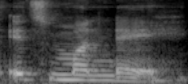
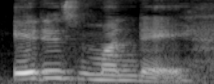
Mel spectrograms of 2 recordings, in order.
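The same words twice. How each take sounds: First: Said in the usual way. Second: "It is Monday" louder, each word hit firmly; emphatic restatement. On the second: Shown as a demonstration. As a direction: punch "It is Monday" as if announcing it.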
